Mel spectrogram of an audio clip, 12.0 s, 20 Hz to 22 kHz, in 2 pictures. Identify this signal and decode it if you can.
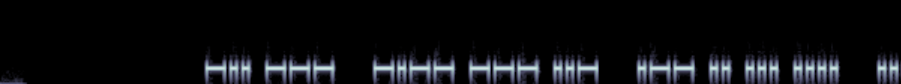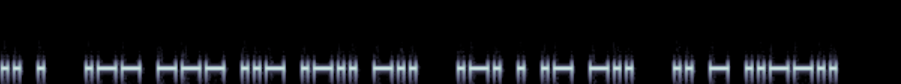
Morse code, heard as a keyed tone, about 32 wpm, 700 Hz. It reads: DO YOU WISH HE WOULD READ IT?
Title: Sentences from Top 1600 Words 30wpm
